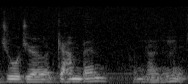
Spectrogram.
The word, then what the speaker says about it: Giorgio Agamben: And at the moment I've latched onto this stuff, these theories of a guy called Giorgio Agamben.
